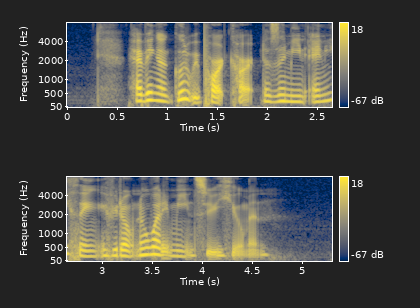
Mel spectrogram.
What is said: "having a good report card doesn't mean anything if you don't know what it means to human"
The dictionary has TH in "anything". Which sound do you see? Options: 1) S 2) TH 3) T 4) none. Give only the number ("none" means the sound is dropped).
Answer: 2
